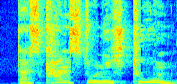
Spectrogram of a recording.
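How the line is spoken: Shrieking. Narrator (German): kreischte Tasigur

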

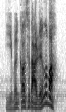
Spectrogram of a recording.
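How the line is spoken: Stern questioning. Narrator (Chinese): 徐丽等人厉声问道

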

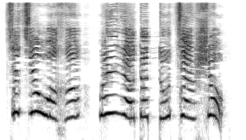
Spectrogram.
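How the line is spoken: Shouting. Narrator (Chinese): 有人在喊

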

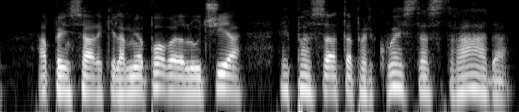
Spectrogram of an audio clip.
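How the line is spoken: Exclamation. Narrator (Italian): esclamò

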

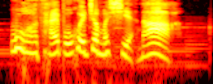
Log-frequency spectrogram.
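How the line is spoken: Roaring lion. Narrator (Chinese): 狮子大吼

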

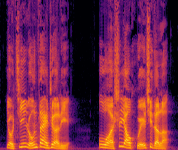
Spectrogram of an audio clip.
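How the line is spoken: Crying. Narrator (Chinese): 秦钟哭道

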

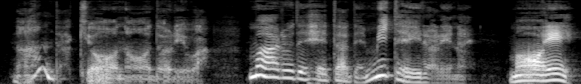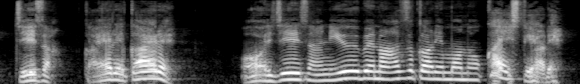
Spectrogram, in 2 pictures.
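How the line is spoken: Displeased voice. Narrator (Japanese): と不機嫌な声で言いました

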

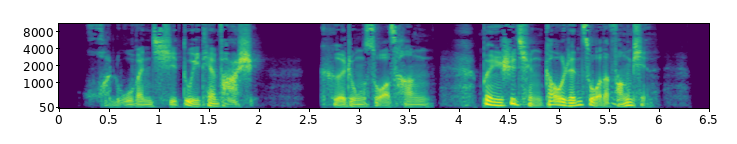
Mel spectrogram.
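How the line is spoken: Distraught, near tears. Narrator (Chinese): 卢文启欲哭无泪 解释

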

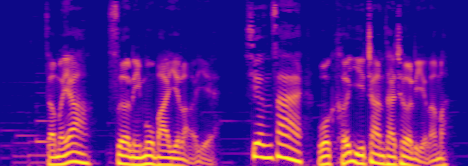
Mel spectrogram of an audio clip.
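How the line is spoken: Smiling question. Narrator (Chinese): 阿凡提笑了笑，问

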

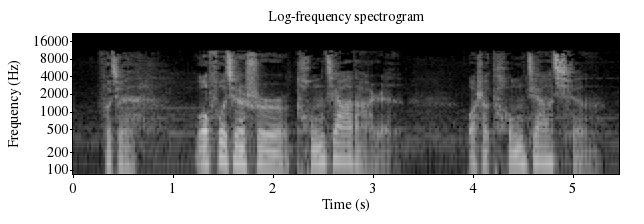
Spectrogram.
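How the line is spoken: Slow. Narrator (Chinese): 谢琴缓缓说

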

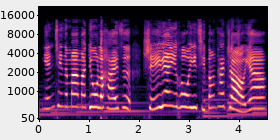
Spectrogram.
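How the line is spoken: Shouting while running. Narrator (Chinese): 小白兔 一边跑一边喊

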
